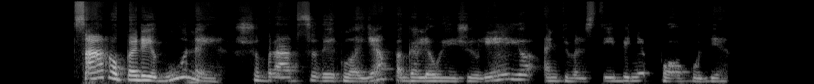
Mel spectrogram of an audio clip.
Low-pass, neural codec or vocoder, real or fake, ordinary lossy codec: 19.8 kHz; codec, 44.1 kHz, 2.6 kbps, DAC; fake; Opus, 32 kbps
